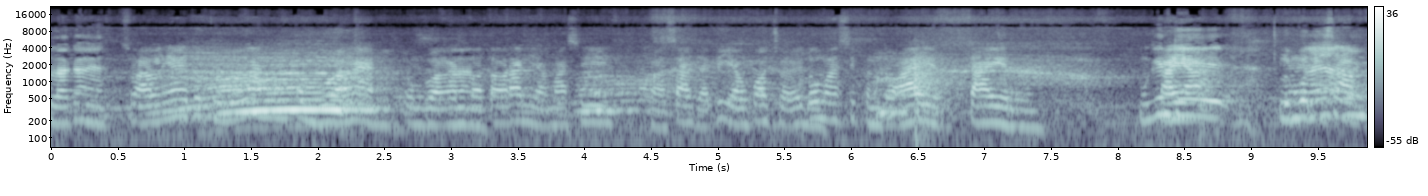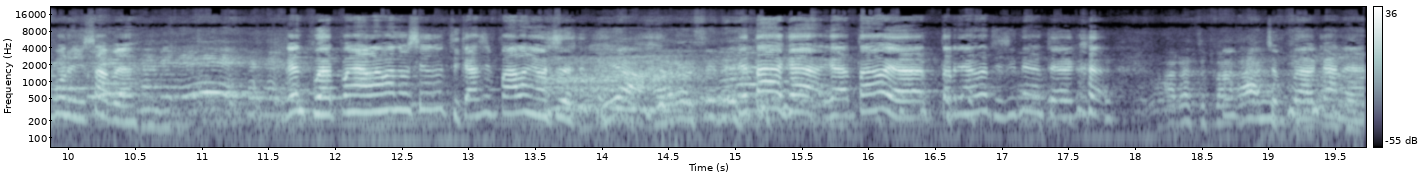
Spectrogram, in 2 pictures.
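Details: Raging cattle that broke loose from its pen and sank into sucking mud, nearly dying; long harmonic-rich bellows repeat through the clip, some rising and falling in pitch, with overlapping calls and background voices.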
